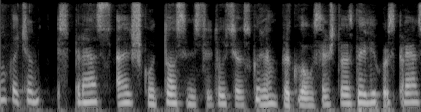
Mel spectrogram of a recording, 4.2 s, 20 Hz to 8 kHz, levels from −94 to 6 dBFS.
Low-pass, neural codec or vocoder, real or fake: 7.2 kHz; codec, 16 kHz in and 24 kHz out, 1.1 kbps, FireRedTTS-2 codec; fake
